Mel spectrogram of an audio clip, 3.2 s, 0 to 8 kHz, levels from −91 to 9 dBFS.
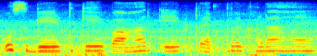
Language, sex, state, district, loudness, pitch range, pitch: Hindi, female, Punjab, Fazilka, -15 LUFS, 185-200 Hz, 190 Hz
